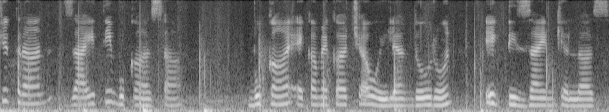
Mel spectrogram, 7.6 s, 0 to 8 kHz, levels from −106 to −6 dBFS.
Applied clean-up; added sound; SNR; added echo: none; Walk, footsteps; 5 dB; none.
